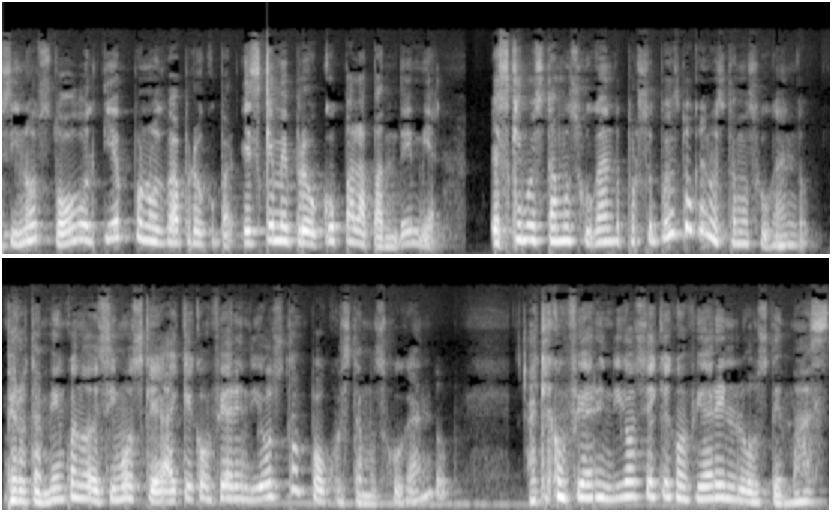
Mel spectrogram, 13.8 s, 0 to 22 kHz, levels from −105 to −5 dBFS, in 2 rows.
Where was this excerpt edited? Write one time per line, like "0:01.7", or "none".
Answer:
0:03.9
0:06.8
0:11.1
